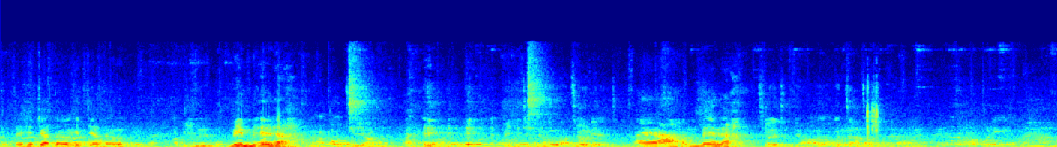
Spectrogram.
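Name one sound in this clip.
An older woman talks with animation close by.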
